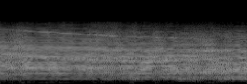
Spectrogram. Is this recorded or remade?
remade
